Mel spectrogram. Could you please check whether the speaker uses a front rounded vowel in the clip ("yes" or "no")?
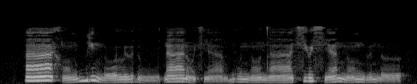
no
